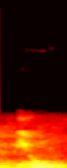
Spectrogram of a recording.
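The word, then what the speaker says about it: ν: Frequency का symbol होता है न्यू, ठीक है, NU इसको प्रोनाउंस करते हैं।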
